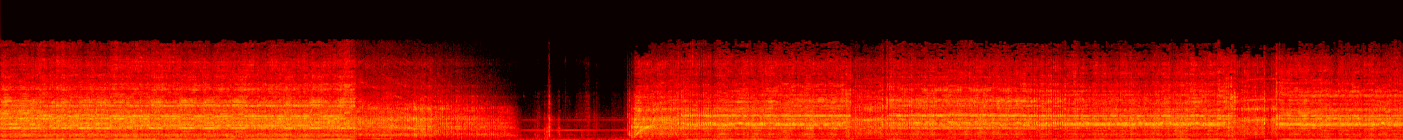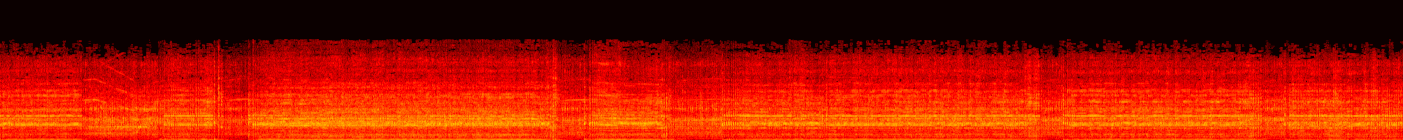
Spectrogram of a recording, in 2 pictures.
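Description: DeWalt angle grinder grinding down welds on a car's steel firewall, a steady motor whine with the disc rasping on the metal. About four seconds in it stops and winds down, then starts again abruptly about two seconds later, with short dips in the sound every few seconds after that.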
